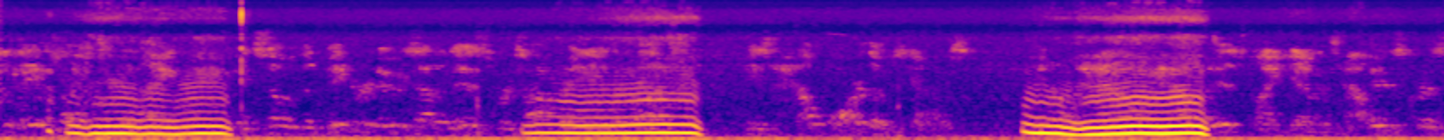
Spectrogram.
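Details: Fat cat snoring in sleep: three drawn-out, droning, almost hummed breaths about four seconds apart over a steady low room hum.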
